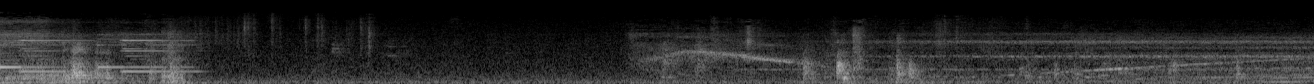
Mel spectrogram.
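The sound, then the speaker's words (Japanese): Train doors shut with a brief clattering burst, then after a lull the train starts moving off toward Heiwadai station, its electric motor whine sliding and rising steadily over a constant rumble. “閉まるドアにご注意ください。”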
